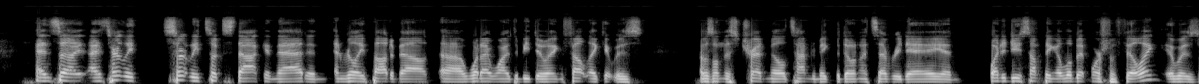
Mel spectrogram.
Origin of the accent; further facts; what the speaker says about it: Maryland, United States; Yeah, I'm actually a rare D.C. native. Grew up in the D.C. suburbs, like my partners, Ted Ike and Chef Dimitri. We're all Montgomery County kids.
